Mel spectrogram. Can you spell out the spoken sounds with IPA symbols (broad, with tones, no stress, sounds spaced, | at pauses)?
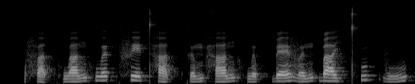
f a˨˩ t̚ h w a˨˦ n h w ə˦˥ t̚ f e˧ t̪ʰ a˨˩ t̚ k ə˨˦ m h a˨˦ n h w ə˨˩ p̚ ɓ ɛ˨˦ v ə˨˦ n ɓ a˧ j t̪ʰ u˦˥ k̚ v u˨˦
